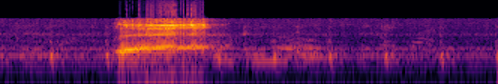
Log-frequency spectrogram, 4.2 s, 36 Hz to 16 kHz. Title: Funny Babies Scared of Burps Compilation 2015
